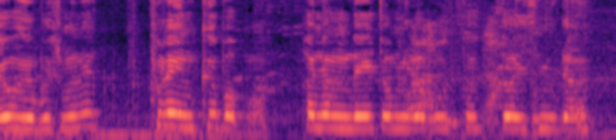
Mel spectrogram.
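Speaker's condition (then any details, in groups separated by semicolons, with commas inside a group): Brain lesion disability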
